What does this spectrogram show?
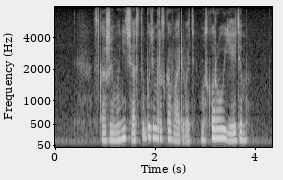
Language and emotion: Russian, neutral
